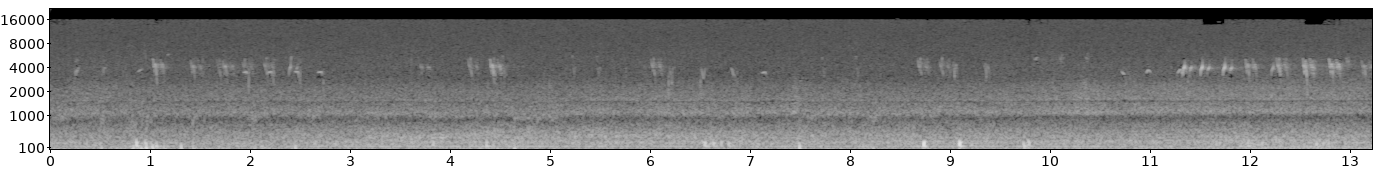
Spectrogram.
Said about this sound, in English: Song of a wild bird. Very soft.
